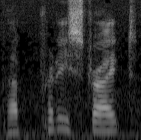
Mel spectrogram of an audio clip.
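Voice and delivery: ordinary talk, nothing marked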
